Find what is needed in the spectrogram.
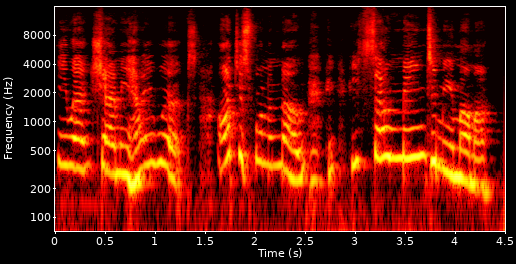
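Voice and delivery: put-on very high, wailing little girl; crying small child. A narrator's reading. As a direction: wail to mama in a tiny squeaky voice. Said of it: "cried the small one".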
